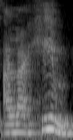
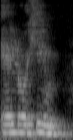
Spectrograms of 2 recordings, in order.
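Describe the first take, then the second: First: The word begins with an 'ah' vowel. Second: The word begins with an 'eh' vowel. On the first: The speaker calls it right. "it's Allahim" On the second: The speaker calls it wrong. "not Elohim"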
